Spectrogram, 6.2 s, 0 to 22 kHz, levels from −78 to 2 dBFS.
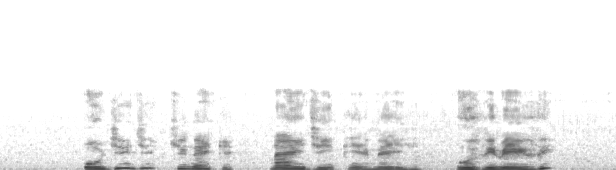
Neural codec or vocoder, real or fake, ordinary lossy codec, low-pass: vocoder, 22.05 kHz, 80 mel bands, HiFi-GAN; fake; none; none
